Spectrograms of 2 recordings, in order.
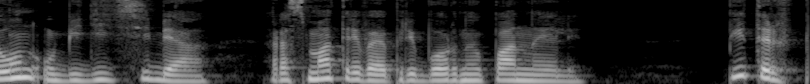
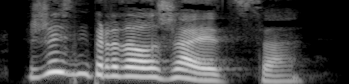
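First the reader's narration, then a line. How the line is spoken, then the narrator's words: Cheerful DJ. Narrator (Russian): радостно проговорил диджей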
